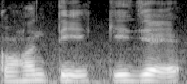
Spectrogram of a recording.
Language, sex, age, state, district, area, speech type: Odia, male, 18-30, Odisha, Cuttack, urban, spontaneous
